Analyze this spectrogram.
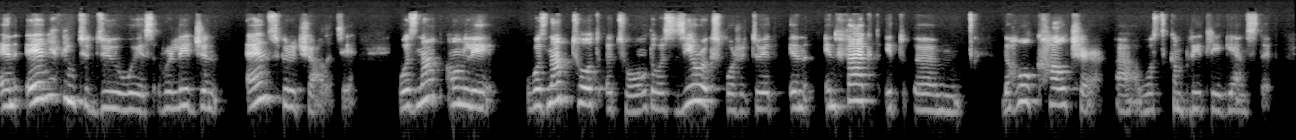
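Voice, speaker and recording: A high-pitched woman with a Russian accent speaks at a moderate pace, her intonation lively and her loudness swinging widely. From Soviet Union. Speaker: webinar speaker on spiritual development. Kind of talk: webinar talk. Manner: hesitant with many fillers.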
